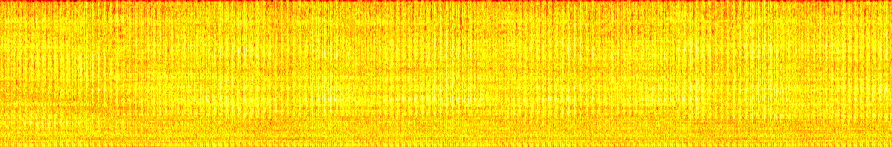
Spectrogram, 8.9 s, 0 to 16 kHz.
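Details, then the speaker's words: Atco Balmoral 20-inch mower, Tecumseh engine, after carburetor clean and mixture-screw tuning at full revs (still not idling down as low as wanted); popping steadily at fixed speed, no hunting, stalling or misses, no fuel leaks; repaired and healthy. "oh so it starts runs drives cuts and stops and even now no fuel leaks one echo barrel moral saved spares or repair back up and running in the mixed mower shack"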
